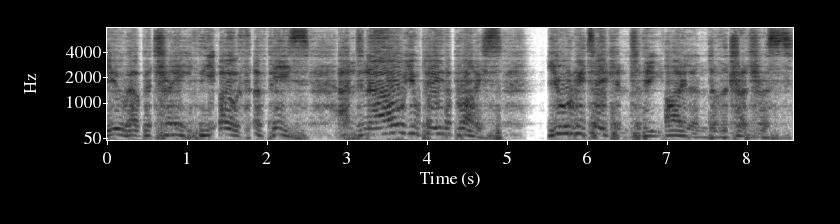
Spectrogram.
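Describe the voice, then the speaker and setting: At a fairly slow pace, the man performs in a put-on character voice. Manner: threatening, accusing.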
